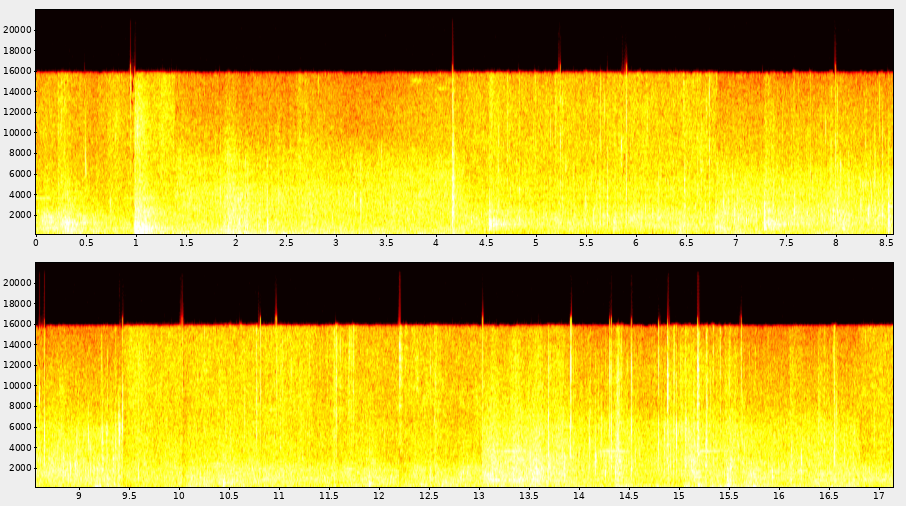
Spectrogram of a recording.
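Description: Battered snacks deep-frying in a pan of hot oil: steady sizzling with many small crackling pops, a little louder about thirteen seconds in.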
